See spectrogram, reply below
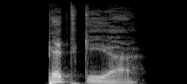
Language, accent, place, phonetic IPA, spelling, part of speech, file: German, Germany, Berlin, [ˌbɛtətət ˈaɪ̯n], bettetet ein, verb, De-bettetet ein.ogg
- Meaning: inflection of einbetten: 1. second-person plural preterite 2. second-person plural subjunctive II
